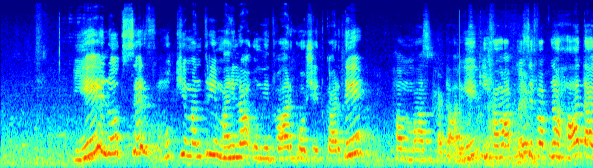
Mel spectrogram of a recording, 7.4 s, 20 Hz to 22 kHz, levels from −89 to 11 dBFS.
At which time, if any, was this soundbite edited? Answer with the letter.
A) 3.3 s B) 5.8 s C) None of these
B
